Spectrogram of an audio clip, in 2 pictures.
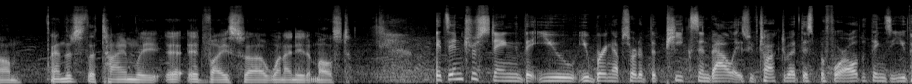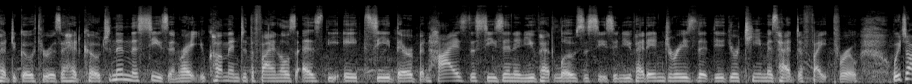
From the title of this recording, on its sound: Live from Finals Media Day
